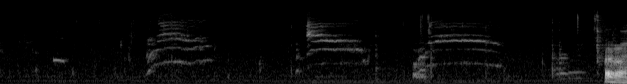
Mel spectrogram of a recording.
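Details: Young kittens, several cuddled on a lap during a morning syringe feeding of formula, 8 May 2018; three clear, wavering high meows about a second apart, each rising then falling, ending in a loud rustle with faint music.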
